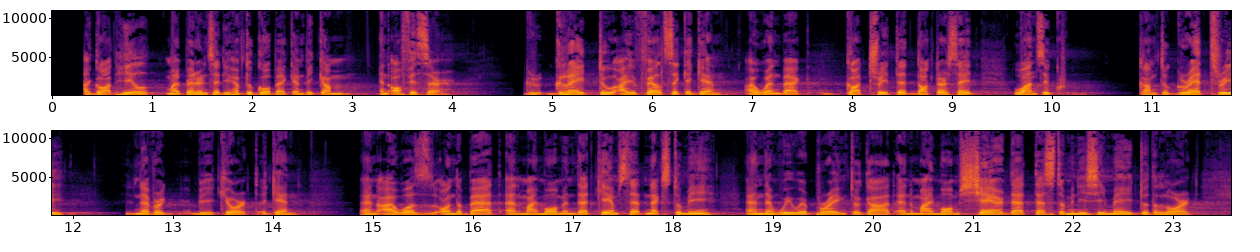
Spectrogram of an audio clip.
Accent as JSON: {"language": "English", "country": "Mongolia", "lives_now": "New Delhi, India", "said": "I called my wife to send a picture of my baby's bum to prove that we are from Mongolia, and it did. But right now I live in New Delhi with my wife and a daughter who is 2 years old."}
